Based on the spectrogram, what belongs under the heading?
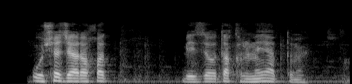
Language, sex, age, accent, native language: Uzbek, male, 18-24, Buxoro, Uzbek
